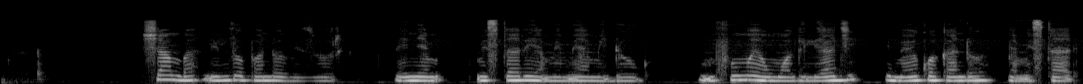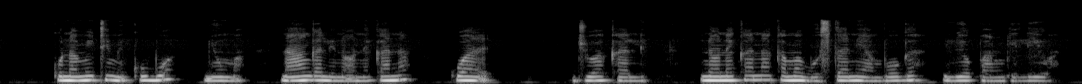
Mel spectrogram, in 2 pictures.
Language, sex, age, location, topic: Swahili, female, 25-35, Nairobi, agriculture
